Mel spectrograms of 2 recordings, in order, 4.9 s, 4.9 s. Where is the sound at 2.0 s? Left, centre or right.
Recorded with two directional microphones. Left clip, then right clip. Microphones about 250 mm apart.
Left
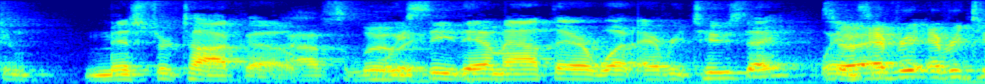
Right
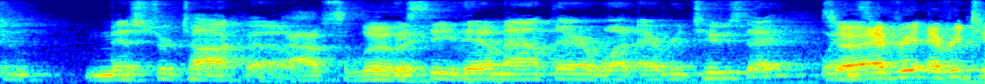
Left.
